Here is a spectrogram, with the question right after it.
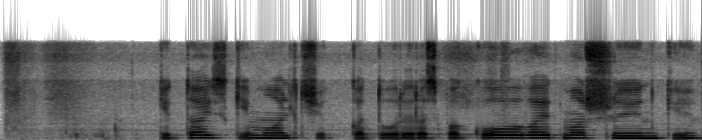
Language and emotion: Russian, sad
